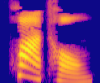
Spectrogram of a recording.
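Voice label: "话筒", Mandarin Chinese; chinese-flashcards; hsk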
